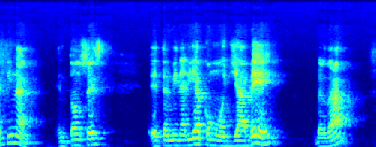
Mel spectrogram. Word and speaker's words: Yahvé: Inclusive las versiones católicas lo que hacen es quitar la H intermedia, porque tampoco se pronuncia en el español. Y al final escriben Yahvé, Y-A-B, Y-A-V-E, con tilde, ¿no?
